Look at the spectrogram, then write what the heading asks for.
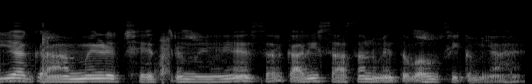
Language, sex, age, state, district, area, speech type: Hindi, male, 45-60, Uttar Pradesh, Chandauli, rural, spontaneous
